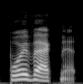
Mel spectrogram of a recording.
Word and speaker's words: Borgvattnet: So it's pronounced Borgvattnet.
